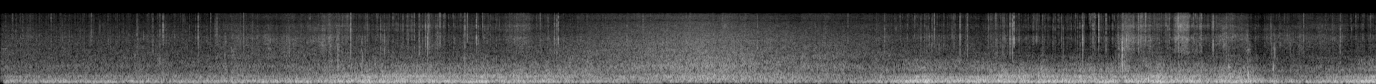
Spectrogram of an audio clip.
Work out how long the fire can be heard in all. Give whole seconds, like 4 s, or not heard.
14 s.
